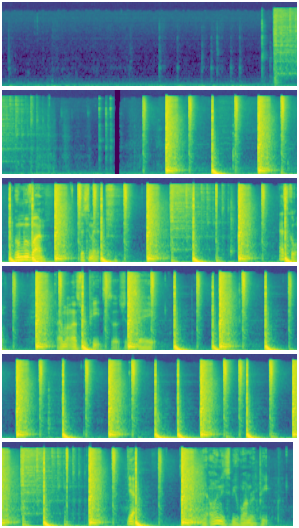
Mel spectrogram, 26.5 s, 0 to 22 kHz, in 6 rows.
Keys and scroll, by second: 24.8 0.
